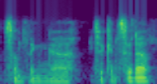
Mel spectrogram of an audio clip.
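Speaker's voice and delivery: normal talking voice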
